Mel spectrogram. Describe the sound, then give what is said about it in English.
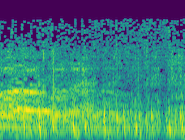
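Horses' hooves clip-clop in a quick, steady rhythm of sharp knocks, coming to a stop, moderately loud over a low rumbling background, with no voices. “Just stop them horses right there”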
